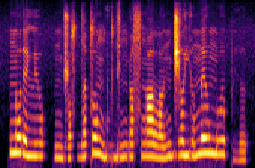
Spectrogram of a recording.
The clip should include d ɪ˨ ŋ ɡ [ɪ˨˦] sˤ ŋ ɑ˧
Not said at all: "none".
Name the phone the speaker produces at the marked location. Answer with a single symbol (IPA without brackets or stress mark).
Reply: ɪ˧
